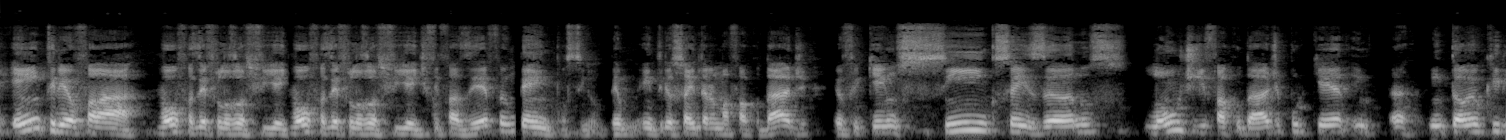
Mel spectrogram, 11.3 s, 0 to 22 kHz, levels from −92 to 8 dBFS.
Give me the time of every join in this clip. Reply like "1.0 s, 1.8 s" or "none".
2.1 s, 3.2 s, 3.8 s, 5.2 s, 6.2 s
